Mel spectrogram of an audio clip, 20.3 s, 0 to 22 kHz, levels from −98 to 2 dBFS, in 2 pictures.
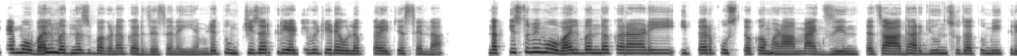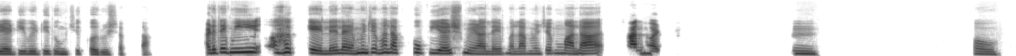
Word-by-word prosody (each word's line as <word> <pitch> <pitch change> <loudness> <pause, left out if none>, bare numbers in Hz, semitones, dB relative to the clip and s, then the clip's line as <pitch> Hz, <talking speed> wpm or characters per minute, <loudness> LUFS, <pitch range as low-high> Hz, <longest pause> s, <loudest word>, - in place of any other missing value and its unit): काही 255 -1 0
मोबाईल 230 0 +6
मधनंच 225 -3 +3
बघणं 195 -1 -2
गरजेचं 175 -1 -5
नाहीये. 165 -1 -7
म्हणजे 175 +4 -3
तुमची 235 +1 -1
जर 240 +1 +2
क्रिएटिव्हिटी 230 -1 0
डेव्हलप 200 -3 0
करायची 195 0 -2
असेल 190 -3 -6
ना, 160 0 -5 0.5
नक्कीच 240 +3 +1
तुम्ही 295 0 +6
मोबाईल 225 -6 +5
बंद 235 0 +3
करा 225 -2 0
आणि 225 +1 -2
इतर 220 +1 -2
पुस्तकं 205 -3 -2
म्हणा, 180 -4 +1
मॅगझीन 180 0 -2
त्याचा 190 0 +2
आधार 195 +2 0
घेऊन 210 +3 -2
सुद्धा 210 -2 -3
तुम्ही 205 0 -3
क्रिएटिव्हिटी 180 -1 -3
तुमची 175 0 -7
करू 150 -2 -4
शकता. 145 0 -16 0.6
आणि 225 +1 +4
ते 275 - +5
मी 290 +2 +7 0.5
केलेलं 210 -2 +3
आहे. 205 - +1
म्हणजे 245 +4 +3
मला 260 0 +2 0.2
खूप 255 -3 -2
यश 215 0 +2
मिळालंय, 180 -6 -2
मला 180 -3 -5
म्हणजे 190 +2 -8
मला 205 -1 +2
छान 215 -1 +3
वाटतं. 180 -1 0 1.3
हं. 190 -2 -3 1.6
हो. 165 -4 -7
205 Hz, 150 wpm, -22 LUFS, 180-225 Hz, 1.6 s, मी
